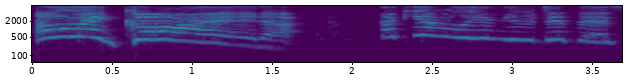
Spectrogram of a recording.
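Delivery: ugly crying through words, very high sobbing. Reacting to a touching request made by others: ugly crying while talking. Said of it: "I'm like ugly crying".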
